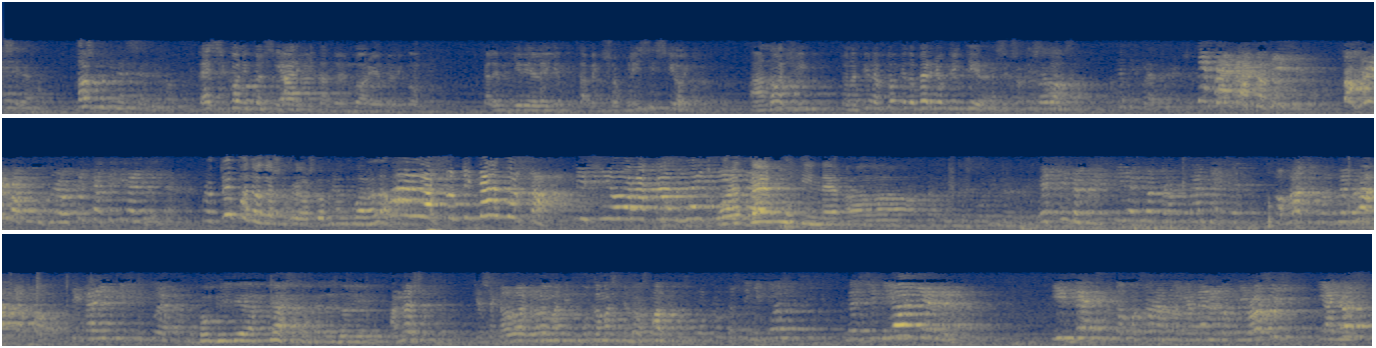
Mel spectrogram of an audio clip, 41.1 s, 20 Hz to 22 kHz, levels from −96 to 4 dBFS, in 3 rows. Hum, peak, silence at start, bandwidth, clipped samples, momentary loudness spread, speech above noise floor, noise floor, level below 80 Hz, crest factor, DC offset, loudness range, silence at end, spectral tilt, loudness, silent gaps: none; -6 dBFS; 0 s; 5.6 kHz; under 0.1%; 21 LU; 23 dB; -52 dBFS; -54 dBFS; 24 dB; under 0.1%; 15 LU; 0 s; -2 dB/octave; -29 LUFS; none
